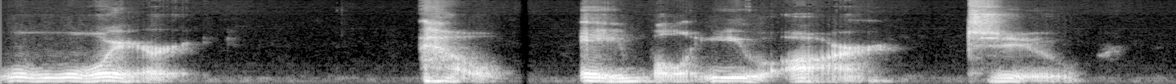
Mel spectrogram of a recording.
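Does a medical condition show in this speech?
Yes: Parkinson's and essential tremor; handwriting very poor, earlier unable to type.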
